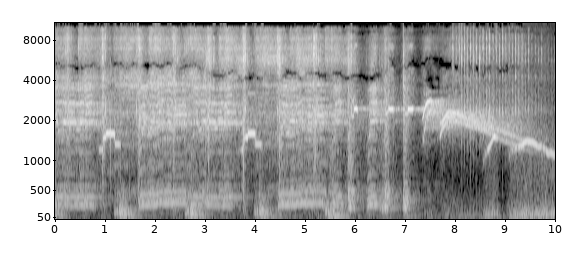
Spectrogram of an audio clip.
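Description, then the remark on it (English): A person whistles a bright melody over upbeat music playing in the background, the whistled notes sliding downward near the end. “Gee, I can whistle still.”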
